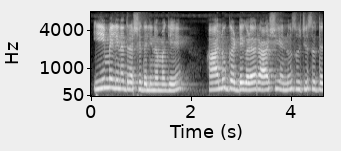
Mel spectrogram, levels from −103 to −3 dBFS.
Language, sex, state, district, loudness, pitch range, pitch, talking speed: Kannada, female, Karnataka, Bidar, -14 LUFS, 235-270 Hz, 250 Hz, 90 wpm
